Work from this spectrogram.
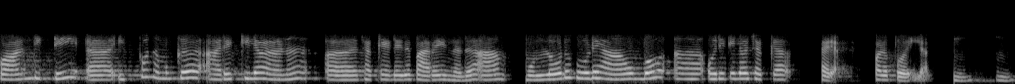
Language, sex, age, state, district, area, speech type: Malayalam, female, 18-30, Kerala, Thiruvananthapuram, rural, conversation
